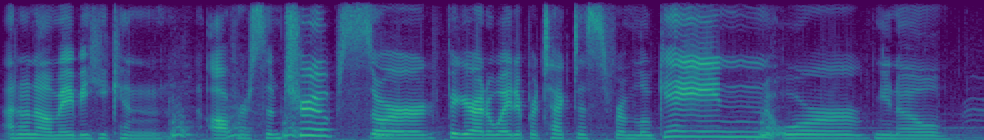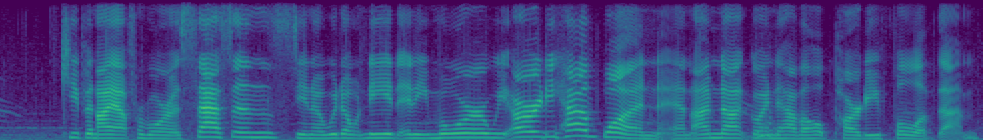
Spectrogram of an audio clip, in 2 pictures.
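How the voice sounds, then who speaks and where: A woman's voice: mid-range voice, expressive, normal speed, sharp tone, slight background noise. A woman hosting a game playthrough, chatting casually in character with a teasing, sarcastic manner. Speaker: gaming video host, roleplaying as player character. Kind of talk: casual in-character roleplay commentary.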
